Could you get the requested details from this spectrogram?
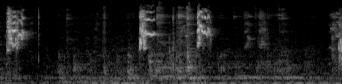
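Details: Morning chirping from pet lovebirds, a green personata and a yellow pastel pied: loud, high, rasping chirps in short bursts with gaps between, and a soft background hum.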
